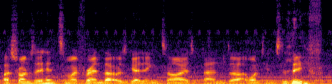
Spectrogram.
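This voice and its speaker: A man's voice: medium pitch, brisk, creaky. Chatty male game streamer over background hum. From England. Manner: relaxed, chatty, answers chat while playing. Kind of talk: casual gameplay commentary, chatting with viewers.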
